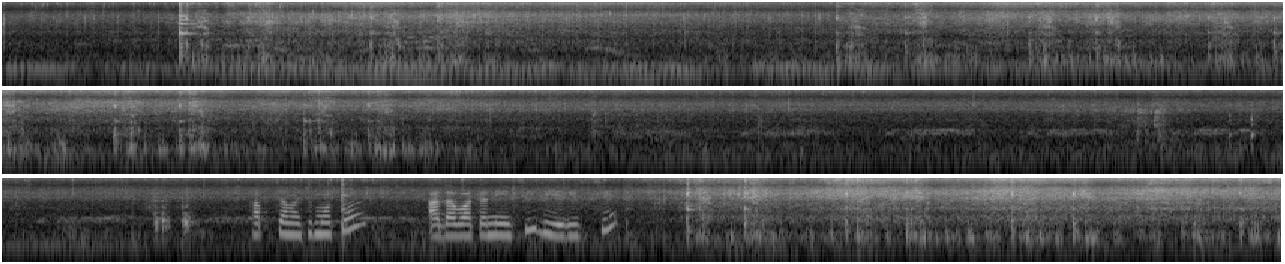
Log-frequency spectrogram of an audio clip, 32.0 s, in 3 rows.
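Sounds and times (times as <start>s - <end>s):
vegetables sizzling in oil: 0.0s - 32.0s
metal spatula scraping pan: 1.5s - 4.1s, 7.0s - 12.5s, 26.9s - 32.0s.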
